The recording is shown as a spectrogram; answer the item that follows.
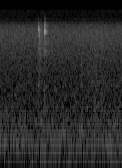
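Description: Near silence, broken by two faint clicks close together just under a second in.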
